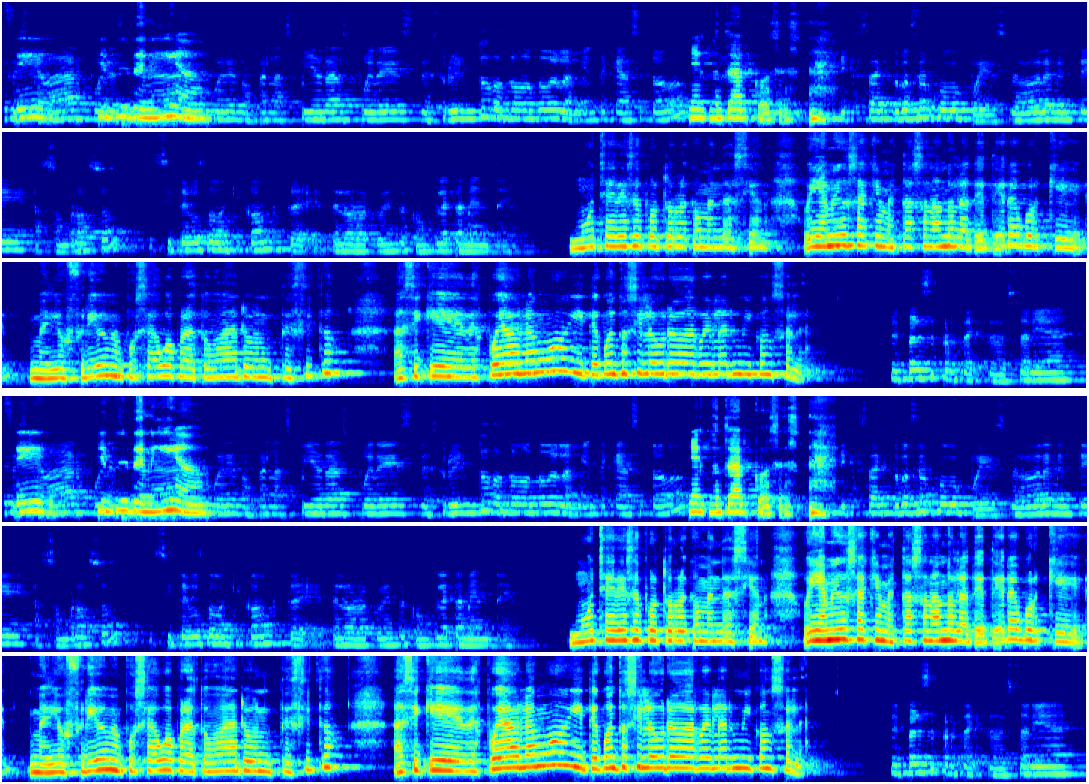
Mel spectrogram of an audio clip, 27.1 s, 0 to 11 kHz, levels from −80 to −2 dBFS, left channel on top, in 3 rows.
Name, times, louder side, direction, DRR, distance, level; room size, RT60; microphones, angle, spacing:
voice 1, 0.0-6.2 7.0-13.3 25.5-26.9, equal, 10° right, 4 dB, 3.1 m, -46 dB
voice 2, 0.8-1.7 5.7-6.9 13.8-18.0 18.3-24.7, right 4 dB, 80° right, 14 dB, 0.7 m, -25 dB
19.0 x 13.0 x 5.6 m, 0.64 s
head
